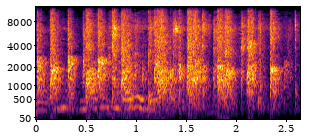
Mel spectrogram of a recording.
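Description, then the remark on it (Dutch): Audience applause as a talk is wrapped up fills the whole stretch, a dense, steady patter of many hands clapping at once with no pauses and no voices standing out. “Nou ja, applaus is er anders, ik denk dat we dan afronden.”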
